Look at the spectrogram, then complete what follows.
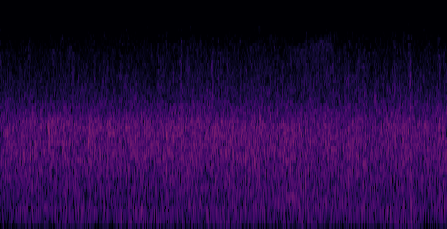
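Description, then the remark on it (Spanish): A large concert audience applauds the musicians of the OBC orchestra and conductor Josep Cavallé Domènech, a dense, even wash of clapping that holds at a constant level throughout with no voices over it. “Siguen recogiendo aplausos los músicos de la OBC y Josep Cavallé Domènech, que recordemos en las primeras etapas de su actividad fue músico precisamente de la plantilla de esta orquesta,”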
